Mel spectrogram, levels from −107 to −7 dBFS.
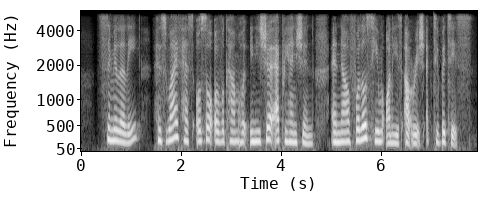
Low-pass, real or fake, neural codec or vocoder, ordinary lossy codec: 5.4 kHz; fake; codec, 16 kHz, 0.5 kbps, X-Codec, HuBERT features, trained on LibriSpeech; AAC, 48 kbps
